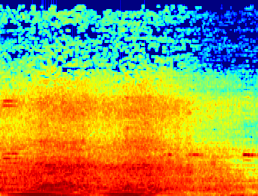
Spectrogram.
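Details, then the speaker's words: Honda Unicorn motorcycle after fixing a no-start fault caused by a wiring sleeve touching the body and cutting current: it revs up twice and settles smoothly with an even exhaust note, starting and running normally. "Okay friends, வண்டி வந்து நல்லாவே start ஆகுது."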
